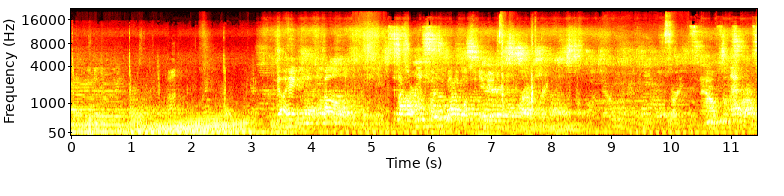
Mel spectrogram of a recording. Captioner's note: door buzzes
